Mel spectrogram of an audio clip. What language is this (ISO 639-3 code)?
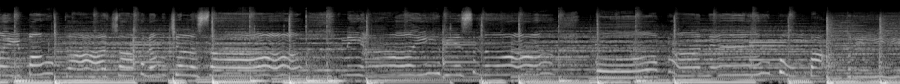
ind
